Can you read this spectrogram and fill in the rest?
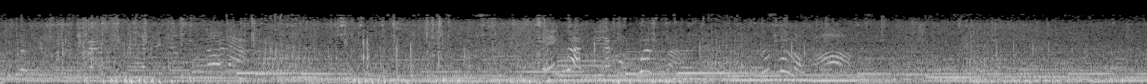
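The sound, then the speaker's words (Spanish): Steady clopping of horse hooves as horses pull two sleighs carrying sick people, over a dense, busy background of layered tones and movement, continuous and fairly loud throughout. “Más tarde los enfermos van en dos trineos tirados por los caballos.”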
